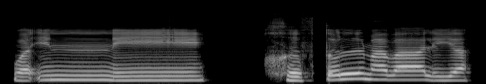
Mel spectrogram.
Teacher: اس کے بعد واو کے بعد الف مدہ ہے، واو کو ایک الف کے برابر لمبا کر کے پڑھیں گے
